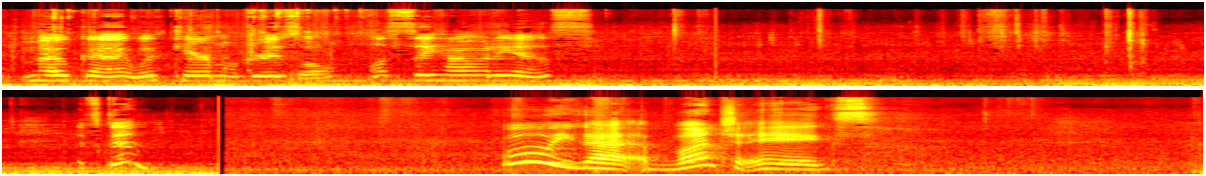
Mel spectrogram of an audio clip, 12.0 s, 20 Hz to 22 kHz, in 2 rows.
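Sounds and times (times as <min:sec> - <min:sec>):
car engine rumble inside cabin: 0:00.0 - 0:07.2.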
